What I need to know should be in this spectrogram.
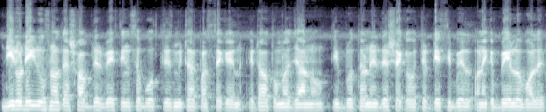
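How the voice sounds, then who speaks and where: A man's voice: low-pitched, little pitch movement, fast, sharp tone. A man teaching a school physics revision lesson, going through questions one by one and speaking directly to his students. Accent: Bengali.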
